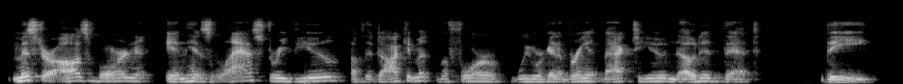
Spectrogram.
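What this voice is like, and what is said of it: Raspy hoarse voice. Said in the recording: “raspy voice ... taken its toll on the old voice box”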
